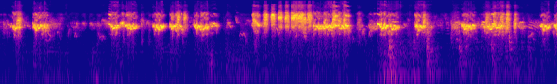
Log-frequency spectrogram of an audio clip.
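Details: Last season's baby budgerigars, now grown, in their first days in a new aviary. Loud repeated chirps build into a dense warbling stretch, then break into separate bright calls again.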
